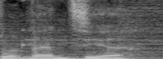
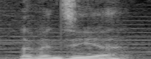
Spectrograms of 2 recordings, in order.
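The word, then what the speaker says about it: Levincia: million volt Skyline that's lavencia lavenzia uh lavencia I'm trying to pronounce it with his proper Spanish accent the marks of Pokemon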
